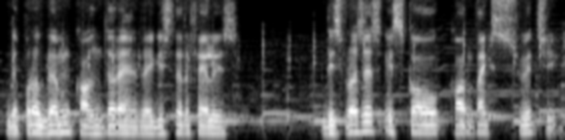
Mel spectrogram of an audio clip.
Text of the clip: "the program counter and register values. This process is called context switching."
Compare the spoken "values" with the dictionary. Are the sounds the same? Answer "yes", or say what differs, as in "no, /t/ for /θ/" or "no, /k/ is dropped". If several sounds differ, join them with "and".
no, /f/ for /v/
